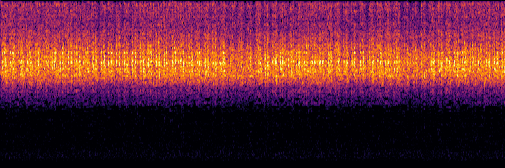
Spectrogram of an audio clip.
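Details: Crickets stridulating, males rubbing wing against toothed wing vein: a dense, unbroken high-pitched trill pulsing rapidly and evenly, with no other sounds.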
